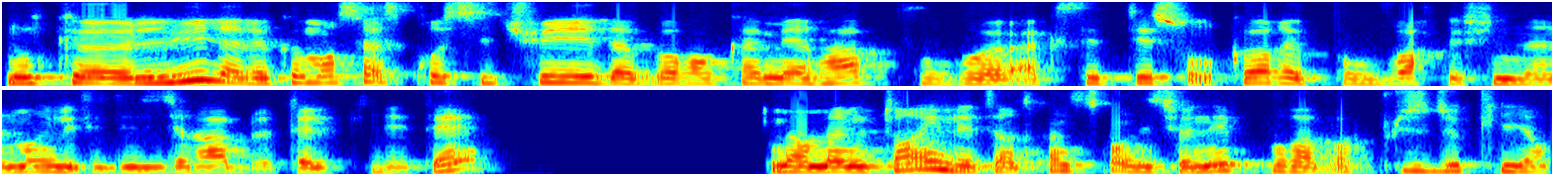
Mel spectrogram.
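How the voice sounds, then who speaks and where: Someone speaks at a fairly quick pace with fairly even intonation. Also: woman, medium pitch for a woman. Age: 20s. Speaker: former aesthetic clinic assistant. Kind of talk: testimony. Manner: hesitant, many fillers.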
